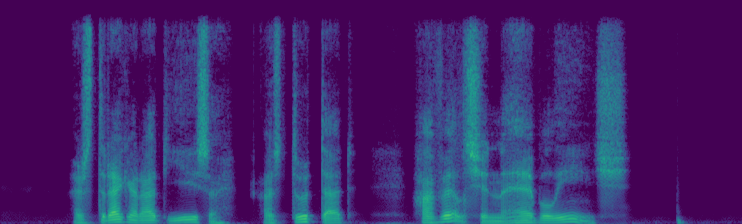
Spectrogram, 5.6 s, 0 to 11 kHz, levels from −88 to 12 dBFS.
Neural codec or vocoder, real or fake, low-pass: codec, 24 kHz, 0.9 kbps, DualCodec; fake; 9.9 kHz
